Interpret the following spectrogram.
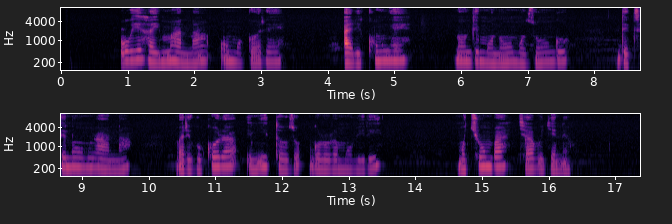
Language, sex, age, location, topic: Kinyarwanda, female, 25-35, Kigali, health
